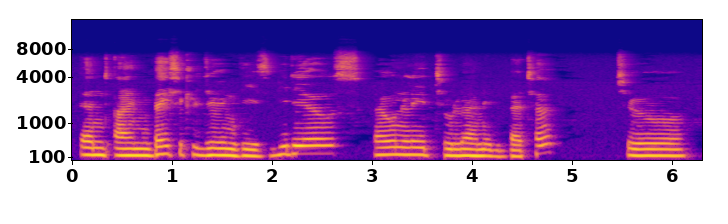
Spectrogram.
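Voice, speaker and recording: In dull-sounding audio, a man with a mid-range, slightly mellow voice thinks aloud as he programs at his home computer. He is a hobby game programmer whose first language is Russian, and he hesitates, corrects himself and apologizes often.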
